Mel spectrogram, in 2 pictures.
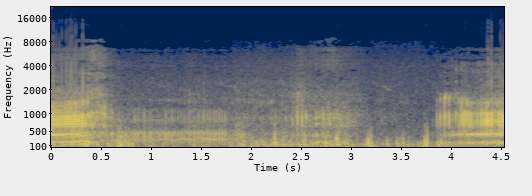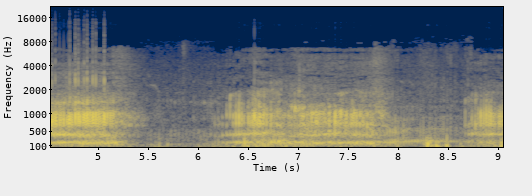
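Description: A buffalo gives loud, deep roaring bellows in bursts separated by brief pauses.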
